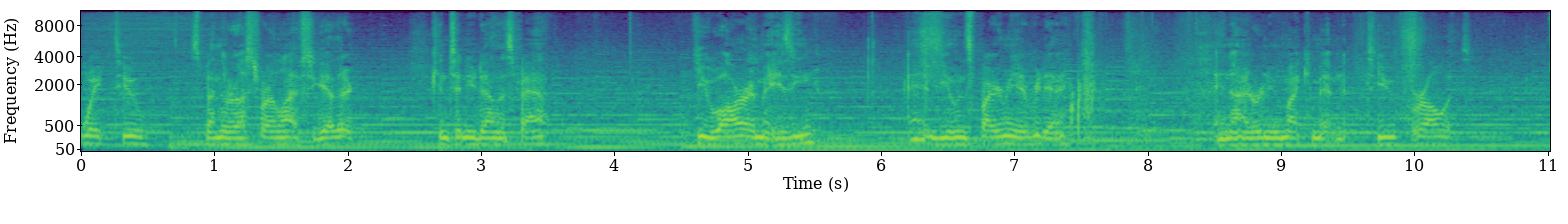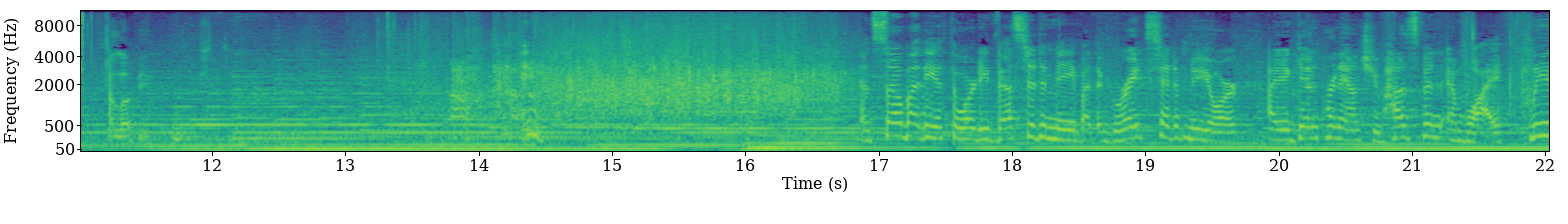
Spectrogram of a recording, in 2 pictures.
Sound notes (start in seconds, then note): 13.4 audience applause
